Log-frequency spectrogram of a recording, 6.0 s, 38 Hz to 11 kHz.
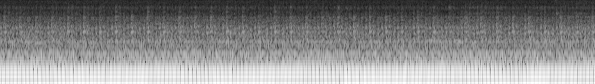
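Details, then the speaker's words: Toyota Prado 150 1KD diesel warming up, rough idle: sharp regular knock about three times a second over idle clatter; faulty injector diagnosed, possible fuel contamination, cracked pistons risk. "Look at it go, 4.6. 100% injector issue, right? 100%. There's no doubt about it in my mind."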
